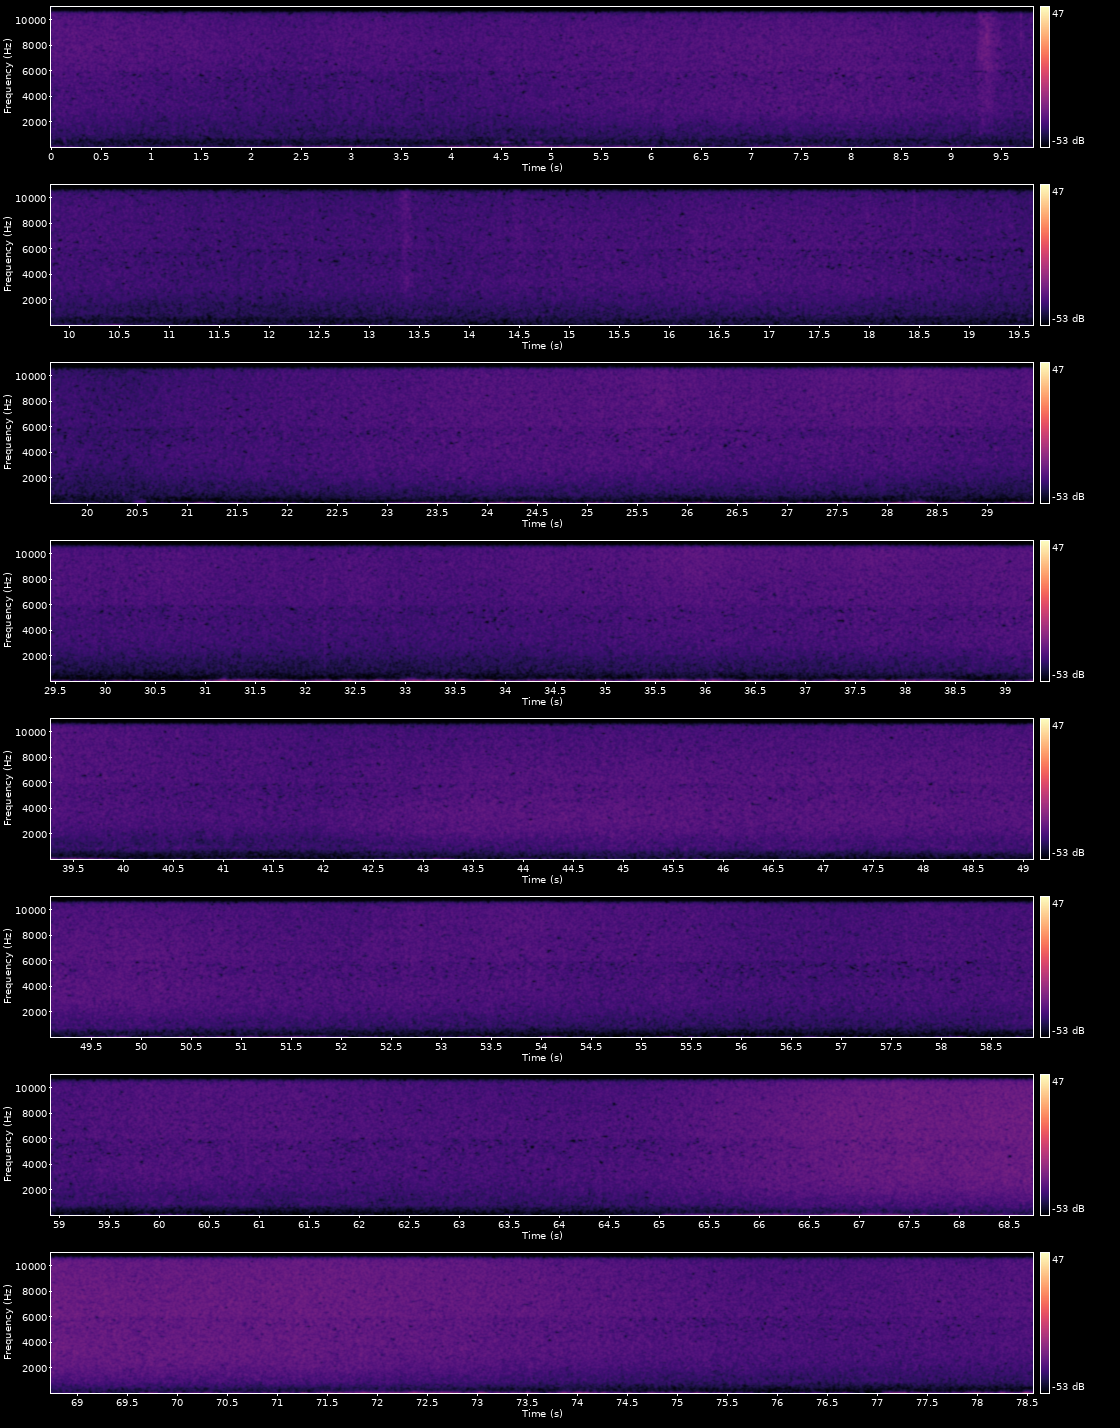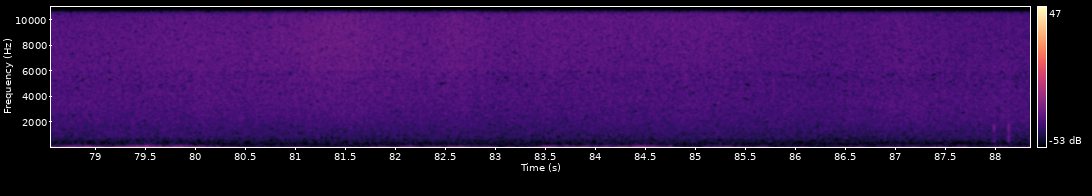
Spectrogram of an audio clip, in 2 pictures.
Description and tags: Wind Through Trees ambience
Ambience of a steady wind blowing through a woodsy area.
